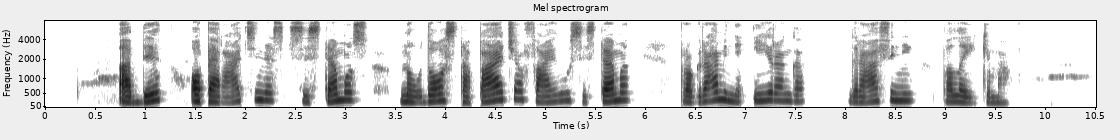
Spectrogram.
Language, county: Lithuanian, Kaunas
